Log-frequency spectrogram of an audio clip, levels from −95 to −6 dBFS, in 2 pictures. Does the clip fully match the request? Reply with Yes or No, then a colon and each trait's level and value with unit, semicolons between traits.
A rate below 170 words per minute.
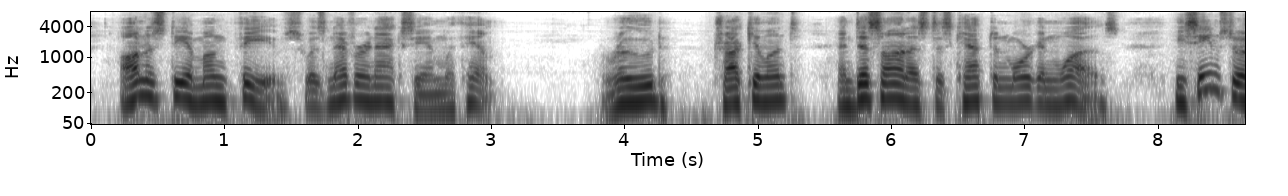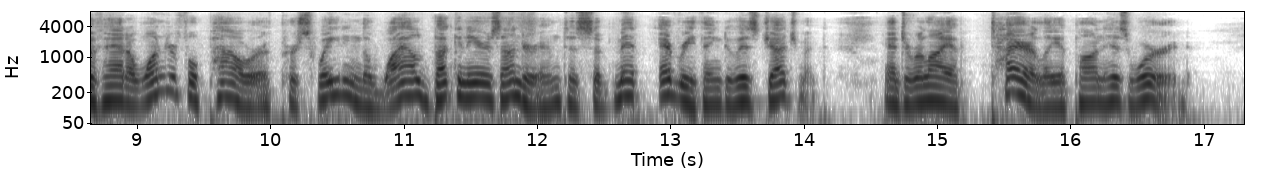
Yes: average, 155 wpm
